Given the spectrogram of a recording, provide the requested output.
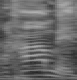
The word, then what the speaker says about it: homage: pay a proper homage the word is oh homage stop it you sound like a damn fool when you say it wrong all right then tell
